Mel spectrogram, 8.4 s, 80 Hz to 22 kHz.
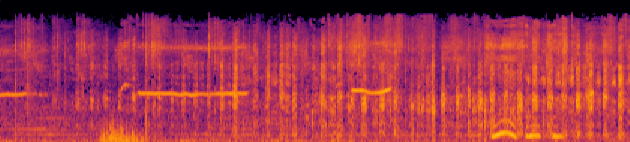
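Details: A Bull Terrier, one of two (a 3-year-old male and a 2-year-old female), pants in quick, rough bursts, then gives a short, wavering whine.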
